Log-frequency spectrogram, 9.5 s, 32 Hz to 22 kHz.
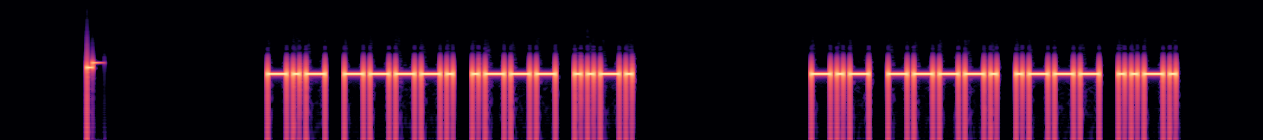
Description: Morse code, heard as a keyed tone, about 25 wpm, 700 Hz. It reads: K9JF K9JF
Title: Easy Call Signs Repeated 3x - 25wpm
